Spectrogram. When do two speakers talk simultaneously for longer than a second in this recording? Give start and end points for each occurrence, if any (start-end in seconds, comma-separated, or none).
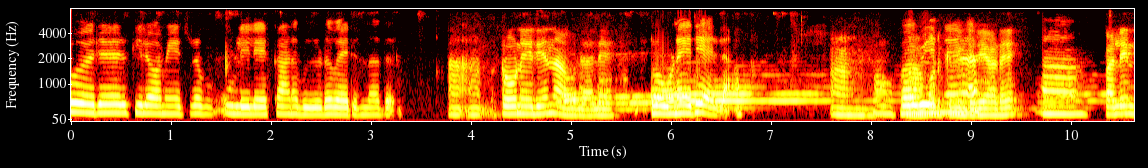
none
